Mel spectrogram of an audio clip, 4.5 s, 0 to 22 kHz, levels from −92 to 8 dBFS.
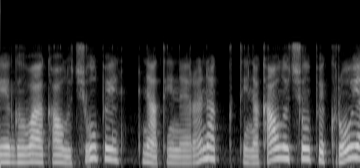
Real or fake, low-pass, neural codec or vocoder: real; 7.2 kHz; none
